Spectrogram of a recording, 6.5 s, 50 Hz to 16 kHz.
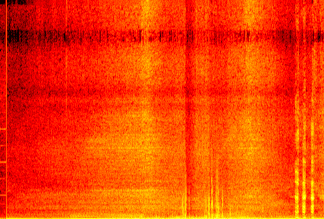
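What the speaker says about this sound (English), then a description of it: "Hopefully you guys can hear those turbo noises" A Volkswagen GTI 337 with its hood shut pulls away and drives, a loud steady low engine drone with wind rush over it and brief whistly turbo bursts in the last few seconds.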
